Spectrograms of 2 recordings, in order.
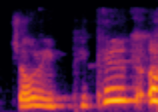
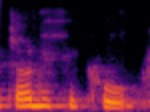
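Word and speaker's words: Jodi Picoult: Jodie Pickelt oder so, ganz falsch. Ich glaube, sie hatte recht. Also Jodie Picou.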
